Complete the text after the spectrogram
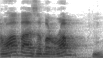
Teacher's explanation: र ये जो है इस पर जबर है इसको आप पूर करके पढ़ेंगे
